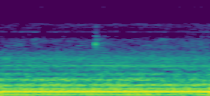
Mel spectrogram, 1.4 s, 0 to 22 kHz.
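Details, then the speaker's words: Samsung RF28T5001SR fridge freezer evaporator fan: loud steady hum with low rumble, ramps up when door opens; worn motor lets the blade move in and out, causing the noise; fan part being replaced. "I took it apart the other day and the motor is kind of or the blade is kind of going in and out. That's what's making the noise."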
